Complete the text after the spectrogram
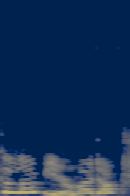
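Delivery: high, whiny and doting; mock pleading. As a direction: plead sweetly in a high squeak. Retelling pleading with her doctor.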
